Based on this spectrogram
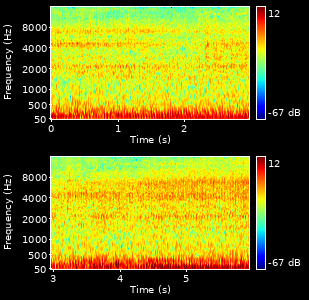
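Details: Free Honda push mower mowing grass after its deck height was corrected: engine chugging under cutting load, pitch and volume swelling slightly around four seconds. Mild surge that the owner plans to treat with Seafoam.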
